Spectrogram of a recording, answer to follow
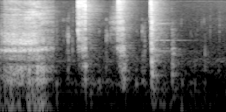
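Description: A person slurps tea from a small porcelain tasting cup, drawing it in with air in a hissing slurp that lasts about half a second. A few short, sharp mouth clicks and smacks follow.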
